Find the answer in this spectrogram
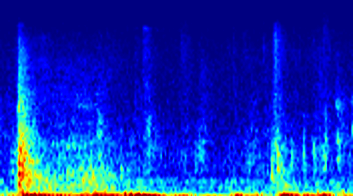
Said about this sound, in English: let me open my drawer here.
